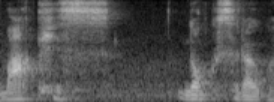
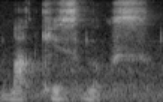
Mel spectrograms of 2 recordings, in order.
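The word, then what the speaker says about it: Marquise Knox: 발음하기가 우리가 좀 힘들어요. 마퀴스 녹스라고 하는데, 마퀴스 녹스.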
